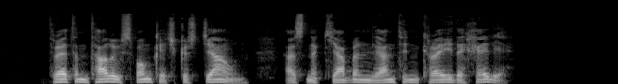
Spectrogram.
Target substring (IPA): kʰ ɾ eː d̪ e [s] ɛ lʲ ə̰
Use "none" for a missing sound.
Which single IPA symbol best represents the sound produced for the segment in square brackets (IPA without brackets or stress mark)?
x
